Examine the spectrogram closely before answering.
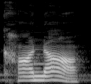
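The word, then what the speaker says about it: qana: is pronounced Kana spelled Q a n a pronounced Kana k-a-w-n-a-w Kana is also the name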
